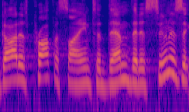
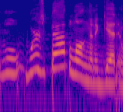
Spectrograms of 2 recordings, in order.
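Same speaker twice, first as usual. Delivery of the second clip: much higher-pitched, doubting tone. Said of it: "You say".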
